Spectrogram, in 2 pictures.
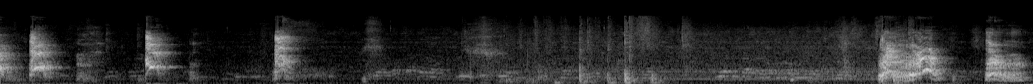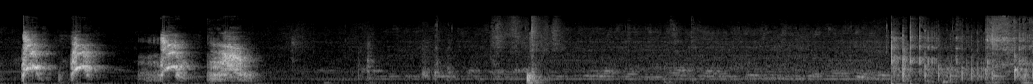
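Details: A domestic dog, outsmarted by a cream pot, barks sharply and repeatedly in uneven bursts that cluster densely in the middle. A person's voice is heard at times, and a low steady hum runs underneath.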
